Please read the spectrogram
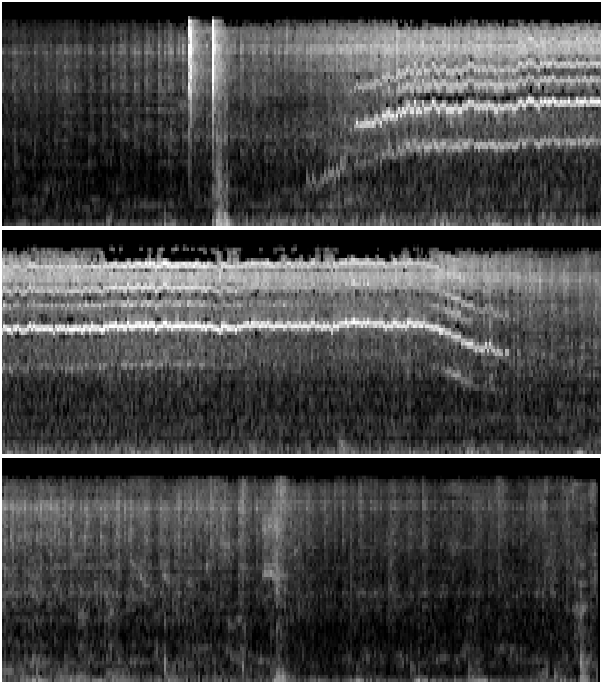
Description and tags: A tea kettle boiling and whistling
